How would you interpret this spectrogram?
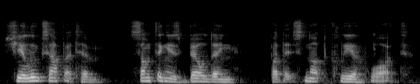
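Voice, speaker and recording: A man reading screenplay stage directions as scripted narration, plain and measured, with clipped scene headings. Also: medium pitch, dark tone, highs cut off.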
